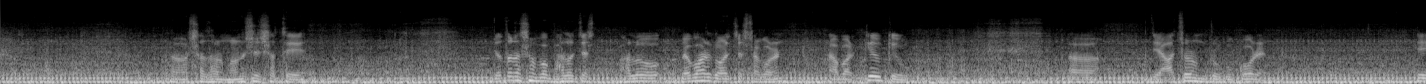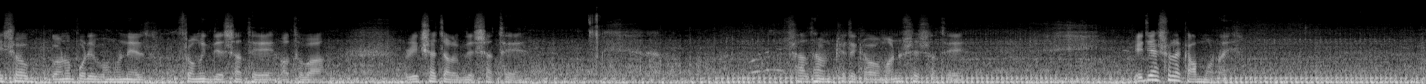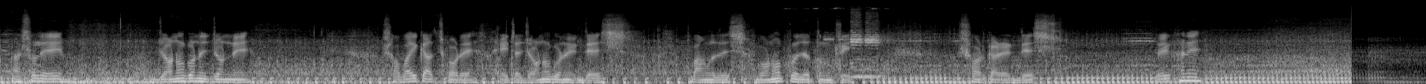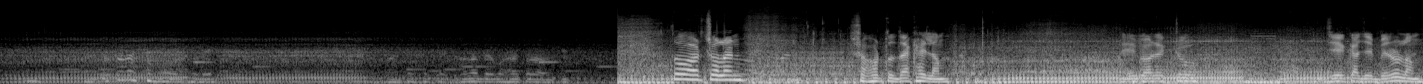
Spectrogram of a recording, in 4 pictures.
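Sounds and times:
motorcycle engine running: 0.0 - 47.8, 48.9 - 57.0.

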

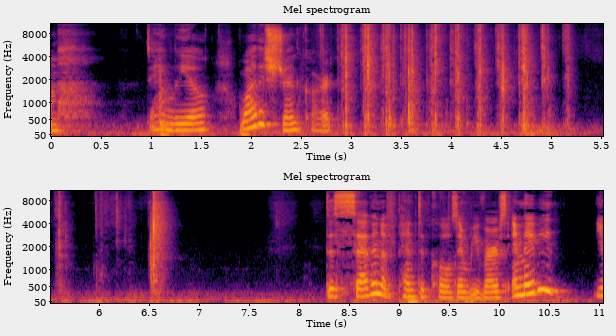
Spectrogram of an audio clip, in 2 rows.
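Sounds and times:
cards being shuffled: 2.6 - 6.7.

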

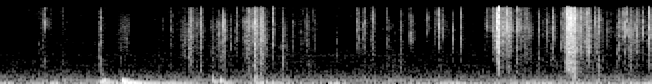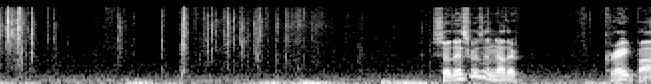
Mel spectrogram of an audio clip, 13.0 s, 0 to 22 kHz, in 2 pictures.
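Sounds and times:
plastic packaging crinkling: 1.7 - 9.6.

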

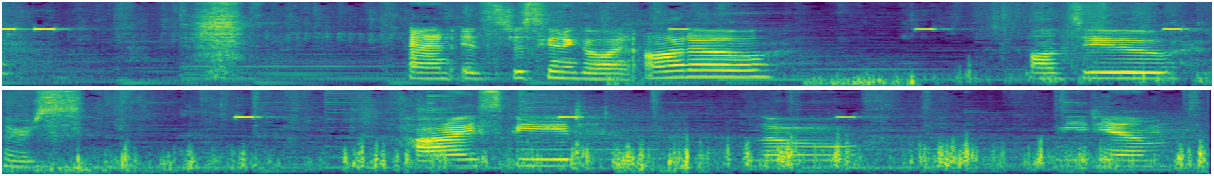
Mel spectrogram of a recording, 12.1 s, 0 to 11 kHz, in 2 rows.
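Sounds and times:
air purifier short high beeps: 0.0 - 0.4, 5.8 - 6.1, 8.7 - 9.1, 10.2 - 10.5
background guitar music: 0.0 - 12.0.

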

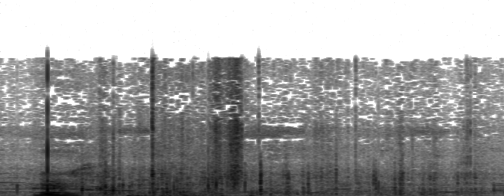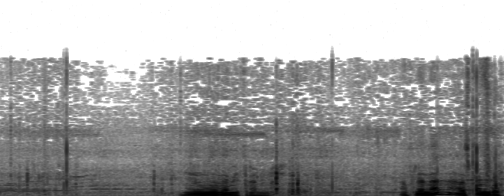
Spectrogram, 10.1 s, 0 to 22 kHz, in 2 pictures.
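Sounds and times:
plastic sack rustling: 0.6 - 5.6.

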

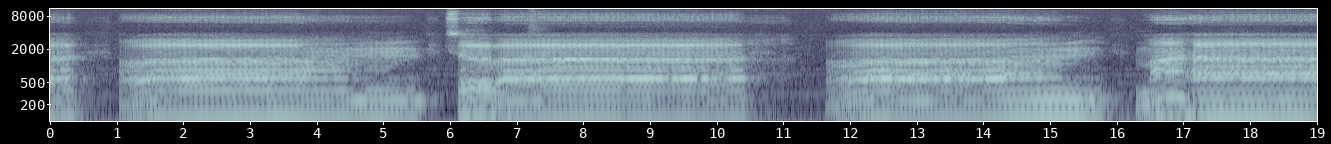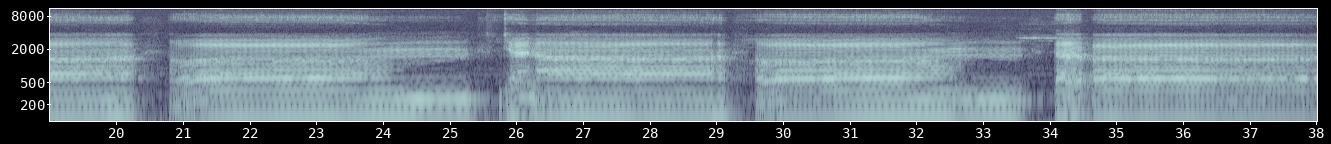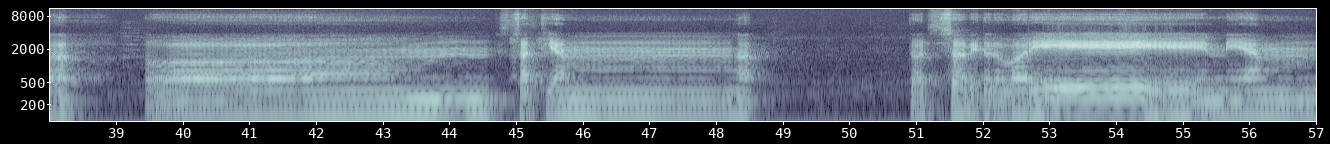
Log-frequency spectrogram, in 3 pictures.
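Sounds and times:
man chanting in held tones: 0.0 - 49.1, 50.8 - 57.0
breaths: 0.5 - 1.0, 5.6 - 6.0, 10.5 - 11.3, 15.8 - 16.3, 20.3 - 20.8, 25.4 - 25.8, 29.2 - 29.6, 38.7 - 39.5.

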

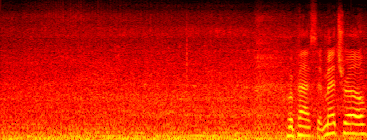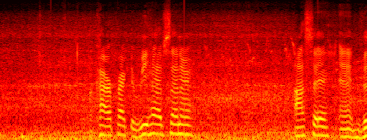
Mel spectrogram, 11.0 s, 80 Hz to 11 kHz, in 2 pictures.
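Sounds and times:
traffic engines rumbling: 0.0 - 11.0.

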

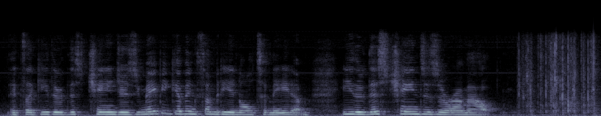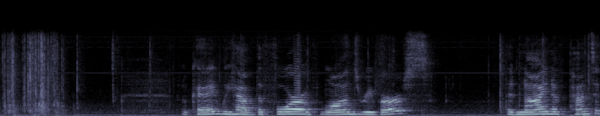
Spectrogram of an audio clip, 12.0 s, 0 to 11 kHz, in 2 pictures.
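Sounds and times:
cards being shuffled: 5.2 - 6.8.

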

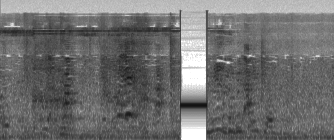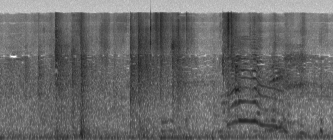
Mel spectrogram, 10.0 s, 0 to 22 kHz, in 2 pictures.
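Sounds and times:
low street rumble: 0.0 - 10.0.

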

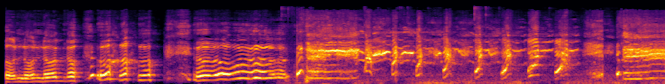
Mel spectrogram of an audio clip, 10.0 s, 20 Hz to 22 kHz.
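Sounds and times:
person laughing high-pitched: 3.8 - 9.9.

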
